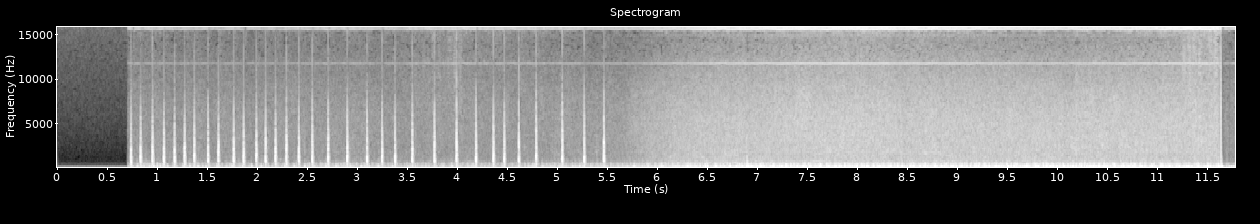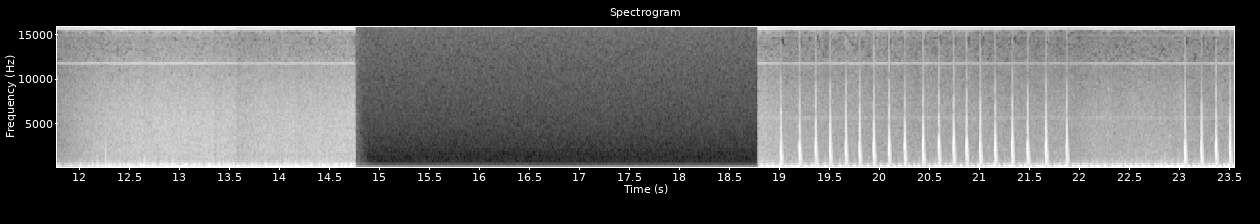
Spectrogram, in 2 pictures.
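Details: Needle EMG with polyphasic motor unit potentials, including nascent polyphasic potentials of small amplitude but normal or long duration: rapid, crisp crackling discharges.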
